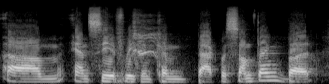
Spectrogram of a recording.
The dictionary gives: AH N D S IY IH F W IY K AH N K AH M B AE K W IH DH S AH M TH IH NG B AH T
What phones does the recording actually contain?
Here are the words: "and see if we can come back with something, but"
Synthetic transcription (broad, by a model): AH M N S IY IH F W IY K AH N K AH M B AE K W IH DH S AH M TH IH NG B AH T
